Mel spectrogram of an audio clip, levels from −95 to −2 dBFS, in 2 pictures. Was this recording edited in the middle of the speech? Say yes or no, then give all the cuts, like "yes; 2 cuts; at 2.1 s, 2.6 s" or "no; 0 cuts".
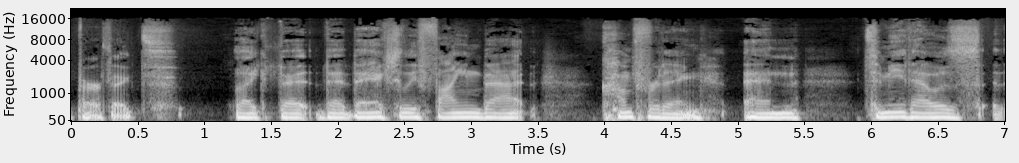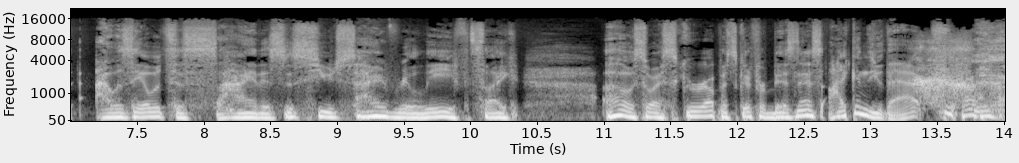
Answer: no; 0 cuts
